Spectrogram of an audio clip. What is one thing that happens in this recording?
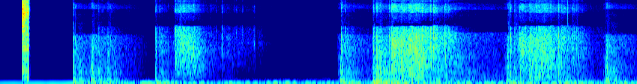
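Heavy blocks crash and thud against each other.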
